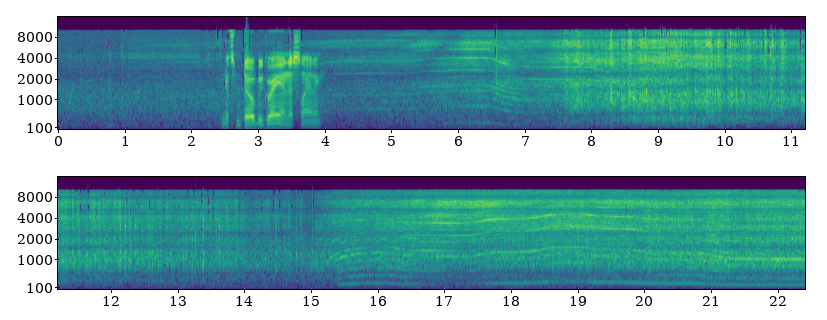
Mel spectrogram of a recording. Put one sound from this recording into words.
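A model jet engine whines, its pitch sliding up and down.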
